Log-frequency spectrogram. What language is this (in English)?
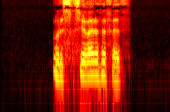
Kabyle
